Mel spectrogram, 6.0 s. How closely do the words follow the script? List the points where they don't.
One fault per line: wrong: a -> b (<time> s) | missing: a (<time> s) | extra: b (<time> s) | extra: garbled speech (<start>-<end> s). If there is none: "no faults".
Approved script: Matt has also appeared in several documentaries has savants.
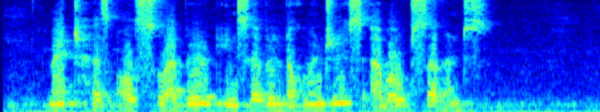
wrong: has -> about (3.6 s)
